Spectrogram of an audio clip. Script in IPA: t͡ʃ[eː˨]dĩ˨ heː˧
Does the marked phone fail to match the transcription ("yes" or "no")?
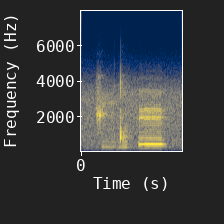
yes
